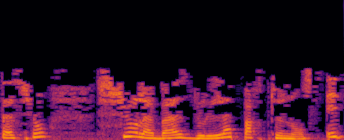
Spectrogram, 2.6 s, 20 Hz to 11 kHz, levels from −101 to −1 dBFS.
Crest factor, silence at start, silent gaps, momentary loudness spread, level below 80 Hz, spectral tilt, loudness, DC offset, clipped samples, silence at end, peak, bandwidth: 16 dB; 0 s; none; 8 LU; -62 dBFS; -9.5 dB/octave; -29 LUFS; under 0.1%; under 0.1%; 0 s; -12 dBFS; 5.8 kHz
